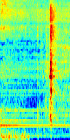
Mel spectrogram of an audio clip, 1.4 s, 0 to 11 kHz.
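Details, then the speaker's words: DIY 120 V one-to-one high-voltage isolation transformer on a variac: at about 100–112 V the input draws about 2 A and it starts to hum, a faint steady low buzz; owner suspects core saturation and may add windings. "Once we get up to about 100 some volts, 112, it's like 2 amps. It's really starting to hum."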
